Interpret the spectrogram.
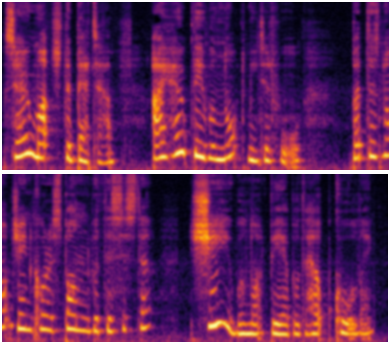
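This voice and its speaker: A woman voicing a sensible, kindly married aunt in an audiobook, elegant and composed, with measured, reasonable delivery. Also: sits high, animated, breathy edge, exaggerated voice. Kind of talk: audiobook character voice.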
